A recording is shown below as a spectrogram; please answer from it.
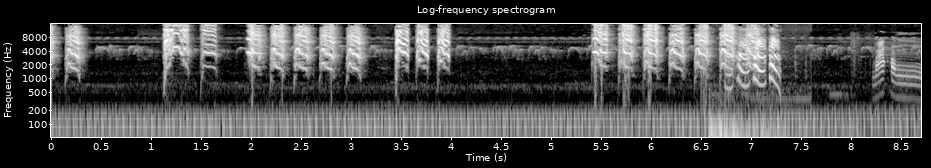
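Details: Ring-necked parakeet, described as a talking parrot, uttering quick runs of harsh, high squawks about four per second in clustered bursts, ending with a few warbling, wavering notes over a low room hum.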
